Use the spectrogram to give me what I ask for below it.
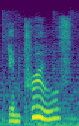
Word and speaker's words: improve: the first syllable ing the word improve has the stress on the second syllable prove in natural spoken English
